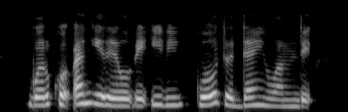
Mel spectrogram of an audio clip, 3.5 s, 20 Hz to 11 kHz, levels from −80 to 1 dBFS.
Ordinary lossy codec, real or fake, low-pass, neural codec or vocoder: Opus, 16 kbps; fake; 7.2 kHz; codec, 16 kHz, 2 kbps, X-Codec, HuBERT features, trained on balanced general audio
